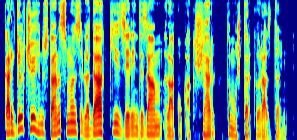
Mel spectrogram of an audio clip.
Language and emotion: Kashmiri, neutral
